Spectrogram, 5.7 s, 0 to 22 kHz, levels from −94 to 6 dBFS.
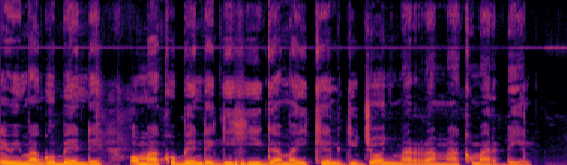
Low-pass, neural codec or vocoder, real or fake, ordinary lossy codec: none; none; real; none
